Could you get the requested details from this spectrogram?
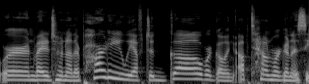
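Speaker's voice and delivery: ordinary talk, nothing marked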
